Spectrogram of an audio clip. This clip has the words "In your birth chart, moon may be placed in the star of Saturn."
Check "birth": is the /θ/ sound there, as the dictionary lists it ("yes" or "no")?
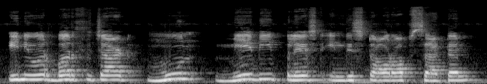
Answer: no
